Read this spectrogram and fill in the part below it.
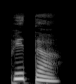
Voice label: "ಪೀತ", Kannada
